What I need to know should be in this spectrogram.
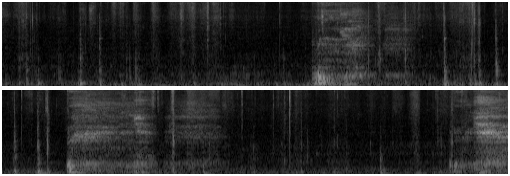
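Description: Plastic connectors click and rattle as hands plug cables together.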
